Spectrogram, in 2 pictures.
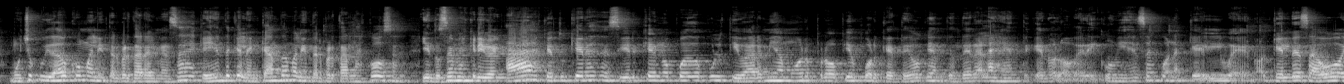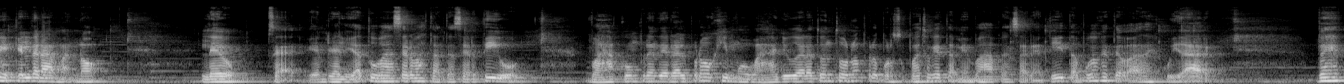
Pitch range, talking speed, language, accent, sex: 135-180 Hz, 210 wpm, Spanish, Venezuelan, male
